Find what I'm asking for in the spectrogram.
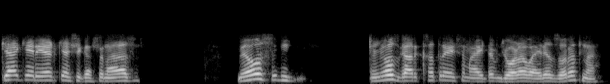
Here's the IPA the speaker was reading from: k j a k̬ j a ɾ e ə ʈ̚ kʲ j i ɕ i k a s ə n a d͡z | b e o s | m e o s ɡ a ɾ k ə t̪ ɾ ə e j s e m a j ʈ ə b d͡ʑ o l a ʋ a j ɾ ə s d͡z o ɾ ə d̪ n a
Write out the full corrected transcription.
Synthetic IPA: k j a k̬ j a ɾ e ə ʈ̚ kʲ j a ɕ i k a s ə n a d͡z | m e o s | m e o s ɡ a ɾ kʰ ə t̪ ɾ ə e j s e m a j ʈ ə m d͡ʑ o ɽ a ʋ a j ɾ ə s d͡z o ɾ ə t̪ n a

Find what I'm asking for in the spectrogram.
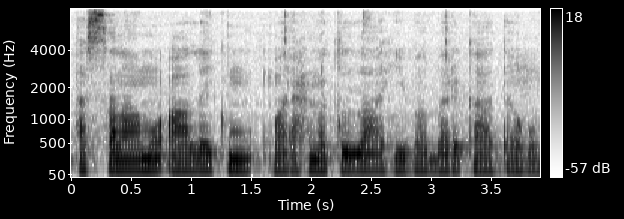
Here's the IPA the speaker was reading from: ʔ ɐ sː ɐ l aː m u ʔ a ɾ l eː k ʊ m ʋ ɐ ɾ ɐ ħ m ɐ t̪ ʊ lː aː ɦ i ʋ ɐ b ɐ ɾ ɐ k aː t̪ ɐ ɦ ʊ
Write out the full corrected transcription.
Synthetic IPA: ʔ ɐ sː ɐ l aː m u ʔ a l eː k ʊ m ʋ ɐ ɾ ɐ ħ m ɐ t̪ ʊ lː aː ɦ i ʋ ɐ b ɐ ɾ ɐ k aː t̪ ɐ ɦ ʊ

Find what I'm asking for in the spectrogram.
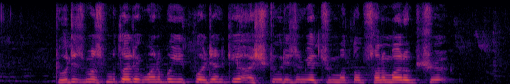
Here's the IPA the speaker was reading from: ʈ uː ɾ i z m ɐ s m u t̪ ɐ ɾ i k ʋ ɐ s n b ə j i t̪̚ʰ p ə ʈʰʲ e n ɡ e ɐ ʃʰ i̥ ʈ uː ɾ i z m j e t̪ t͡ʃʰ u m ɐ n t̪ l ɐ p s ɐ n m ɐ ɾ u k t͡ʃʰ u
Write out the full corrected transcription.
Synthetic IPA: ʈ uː ɾ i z m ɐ s m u t̪ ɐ l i k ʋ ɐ n b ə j i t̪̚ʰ p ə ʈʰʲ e n k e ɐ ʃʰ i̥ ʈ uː ɾ i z m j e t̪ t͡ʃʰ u m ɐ t̪ l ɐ b s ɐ n m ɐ ɾ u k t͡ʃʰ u

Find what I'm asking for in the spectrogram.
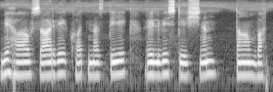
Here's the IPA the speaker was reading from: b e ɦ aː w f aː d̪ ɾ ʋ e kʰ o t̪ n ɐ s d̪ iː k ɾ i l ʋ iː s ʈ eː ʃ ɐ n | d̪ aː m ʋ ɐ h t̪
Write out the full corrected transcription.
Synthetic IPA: m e ɦ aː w s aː ɾ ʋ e kʰ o t̪ n ɐ z d̪ iː k ɾ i l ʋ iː s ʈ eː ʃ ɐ n | t̪ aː m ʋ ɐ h t̪

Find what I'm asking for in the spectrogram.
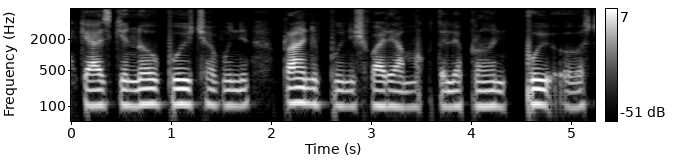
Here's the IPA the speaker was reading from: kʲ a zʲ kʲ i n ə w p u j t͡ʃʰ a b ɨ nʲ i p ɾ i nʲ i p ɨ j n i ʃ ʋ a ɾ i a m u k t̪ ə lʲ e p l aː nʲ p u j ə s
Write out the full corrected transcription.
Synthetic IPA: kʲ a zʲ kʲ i n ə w p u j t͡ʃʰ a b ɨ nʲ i p ɾ a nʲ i p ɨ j n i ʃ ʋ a ɾ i a m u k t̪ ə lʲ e p ɾ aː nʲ p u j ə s

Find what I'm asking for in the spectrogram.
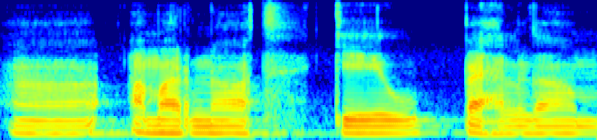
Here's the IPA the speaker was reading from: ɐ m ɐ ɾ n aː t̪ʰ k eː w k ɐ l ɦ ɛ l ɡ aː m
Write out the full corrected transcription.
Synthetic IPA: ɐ m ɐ ɾ n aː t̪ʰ k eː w p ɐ ɦ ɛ l ɡ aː m

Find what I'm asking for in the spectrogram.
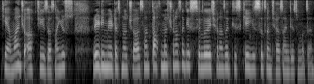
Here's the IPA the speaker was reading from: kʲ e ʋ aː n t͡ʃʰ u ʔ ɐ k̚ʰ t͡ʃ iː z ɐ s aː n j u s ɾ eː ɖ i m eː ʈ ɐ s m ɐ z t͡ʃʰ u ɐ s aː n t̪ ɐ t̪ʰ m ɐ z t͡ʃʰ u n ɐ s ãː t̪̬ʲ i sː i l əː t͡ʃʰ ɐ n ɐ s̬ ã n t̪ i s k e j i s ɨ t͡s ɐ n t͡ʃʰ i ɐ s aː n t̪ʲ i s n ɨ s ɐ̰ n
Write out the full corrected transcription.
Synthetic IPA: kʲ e ʋ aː n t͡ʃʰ u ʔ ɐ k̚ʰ t͡ʃ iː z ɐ s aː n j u s ɾ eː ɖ i m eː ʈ ɐ s m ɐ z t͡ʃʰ u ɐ s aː n t̪ ɐ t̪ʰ m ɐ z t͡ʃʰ u n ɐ s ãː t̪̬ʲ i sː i l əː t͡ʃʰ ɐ n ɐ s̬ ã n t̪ i s k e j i s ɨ t͡s ɐ n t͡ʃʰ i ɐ s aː n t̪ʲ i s m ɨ t͡s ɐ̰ n

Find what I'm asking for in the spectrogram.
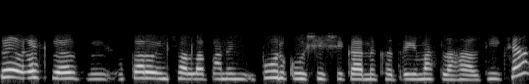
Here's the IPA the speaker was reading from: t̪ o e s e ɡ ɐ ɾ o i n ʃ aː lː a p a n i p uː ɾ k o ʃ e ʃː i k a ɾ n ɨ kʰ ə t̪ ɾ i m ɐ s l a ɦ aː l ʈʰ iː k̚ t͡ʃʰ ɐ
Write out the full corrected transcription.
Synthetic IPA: t̪ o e s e k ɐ ɾ o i n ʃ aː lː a p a n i p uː ɾ k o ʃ i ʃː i k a ɾ n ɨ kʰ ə t̪ ɾ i m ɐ s l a ɦ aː l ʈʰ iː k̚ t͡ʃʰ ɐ

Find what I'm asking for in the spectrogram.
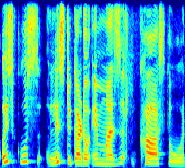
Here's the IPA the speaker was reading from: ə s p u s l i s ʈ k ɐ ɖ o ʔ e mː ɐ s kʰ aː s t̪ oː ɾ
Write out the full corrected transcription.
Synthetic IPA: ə s k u s l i s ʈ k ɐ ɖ o ʔ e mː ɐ z kʰ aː s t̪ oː ɾ

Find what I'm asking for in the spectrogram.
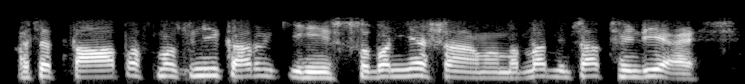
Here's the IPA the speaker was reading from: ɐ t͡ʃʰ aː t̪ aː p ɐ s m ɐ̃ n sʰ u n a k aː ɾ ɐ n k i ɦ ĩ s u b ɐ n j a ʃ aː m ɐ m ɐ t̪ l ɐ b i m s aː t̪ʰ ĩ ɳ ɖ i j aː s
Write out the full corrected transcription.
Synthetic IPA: ɐ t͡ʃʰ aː t̪ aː p ɐ s m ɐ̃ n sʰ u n i k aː ɾ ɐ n k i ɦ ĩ s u b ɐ n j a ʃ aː m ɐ m ɐ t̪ l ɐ b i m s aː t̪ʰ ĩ ɳ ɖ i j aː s

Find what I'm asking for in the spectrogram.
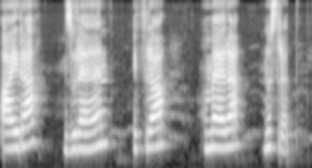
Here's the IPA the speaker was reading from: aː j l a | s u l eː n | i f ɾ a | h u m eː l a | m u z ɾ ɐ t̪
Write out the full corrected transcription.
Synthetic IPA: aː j ɾ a | z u ɾ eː n | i f ɾ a | h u m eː ɾ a | n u s ɾ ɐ t̪

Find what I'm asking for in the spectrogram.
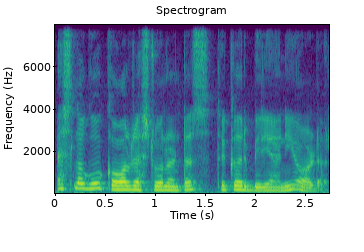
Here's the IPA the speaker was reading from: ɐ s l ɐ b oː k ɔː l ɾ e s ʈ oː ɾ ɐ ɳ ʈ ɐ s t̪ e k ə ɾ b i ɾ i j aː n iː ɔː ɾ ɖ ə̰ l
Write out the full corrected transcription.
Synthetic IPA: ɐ s l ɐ ɡ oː k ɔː l ɾ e s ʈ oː ɾ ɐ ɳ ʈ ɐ s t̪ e k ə ɾ b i ɾ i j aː n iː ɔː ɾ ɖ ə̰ ɾ

